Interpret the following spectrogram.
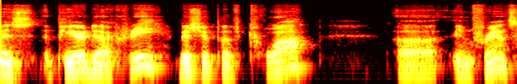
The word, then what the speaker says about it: Troyes: of the district of Troyes. Americans pronounce it Troy."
